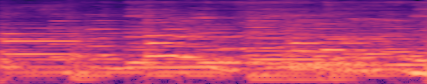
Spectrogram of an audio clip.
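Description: A live band playing on acoustic and electric guitars, an instrumental passage of a song.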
